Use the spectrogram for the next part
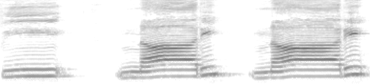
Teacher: نون کو لمبا کرنا ہے تھوڑا سا، ایک الف کے برابر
